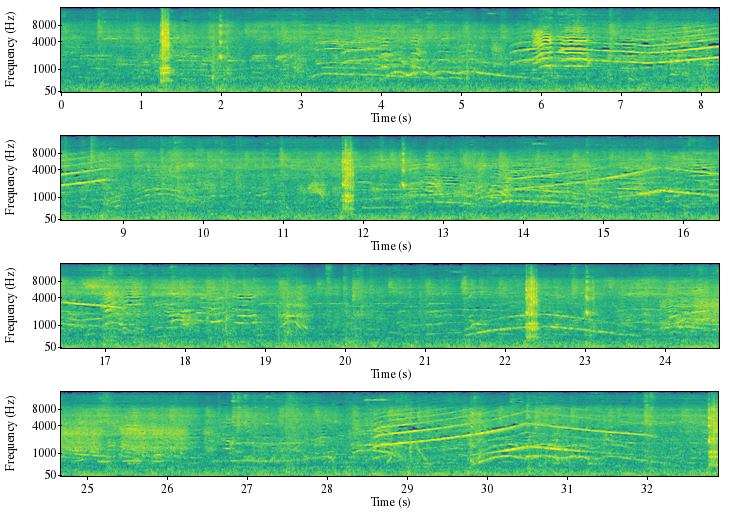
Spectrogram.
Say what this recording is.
carrousel atraccio carrer sant adria ,sant andreu
carrousel a la festa major de sant andreu del palomar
